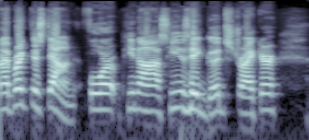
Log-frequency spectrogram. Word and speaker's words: Pinas: We have Damian Pinas. Yes, Pinas is how you say that.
